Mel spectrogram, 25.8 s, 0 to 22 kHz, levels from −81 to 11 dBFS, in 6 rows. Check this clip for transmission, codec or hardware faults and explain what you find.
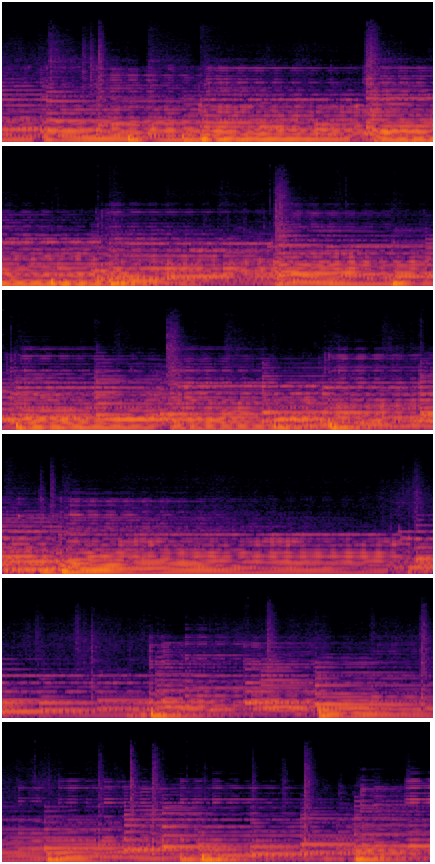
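Two brief codec faults: damaged data in a compressed stream at 11.29 s and 20.97 s. Corrupted bytes make the decoder misread frames and resync, producing short blips that appear as narrow broadband vertical streaks with abrupt waveform discontinuities.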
